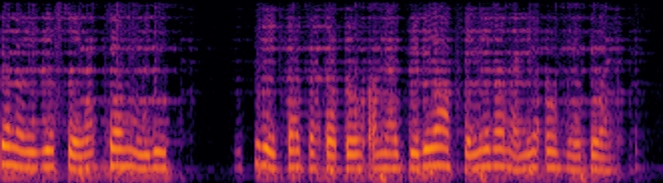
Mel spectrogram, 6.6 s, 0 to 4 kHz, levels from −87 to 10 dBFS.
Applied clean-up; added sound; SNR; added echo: neural mask model RNNoise.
